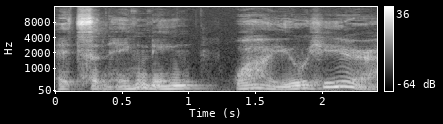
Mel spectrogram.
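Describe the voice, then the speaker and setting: This is a put-on character voice, raspy and soft-spoken. The intonation is lively. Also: man. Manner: soft, murmuring, familiar.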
